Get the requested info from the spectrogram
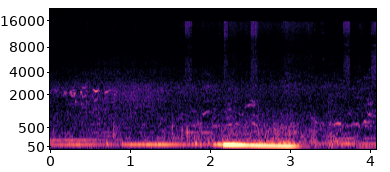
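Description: A few short sprays from a hand-pump spray bottle misting water onto a paintbrush. About two seconds in there is a loud low rumble lasting about a second.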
